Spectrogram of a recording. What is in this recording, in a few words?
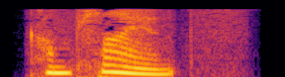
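"compliance", English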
